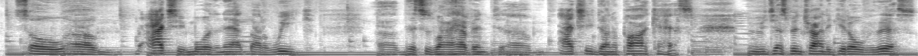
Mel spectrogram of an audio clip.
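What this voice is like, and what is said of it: Scratchy, hoarse voice. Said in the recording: “If I sound a little bit scratchy or hoarse, been a little bit under the weather the last couple of days.”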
